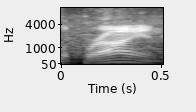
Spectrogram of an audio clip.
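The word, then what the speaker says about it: LeBryn: I believe it's actually LeBryan Smith. L-E-B-R-Y-N. LeBryan Smith.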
